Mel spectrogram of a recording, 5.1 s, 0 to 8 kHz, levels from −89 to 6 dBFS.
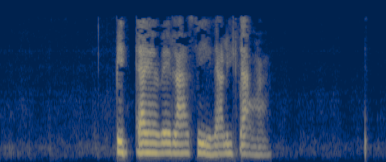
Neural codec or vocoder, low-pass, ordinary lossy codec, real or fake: codec, 24 kHz, 1.5 kbps, HILCodec; 7.2 kHz; MP3, 24 kbps; fake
